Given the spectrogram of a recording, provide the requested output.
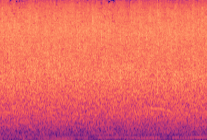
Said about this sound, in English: Is that the sound of rain falling? Or? That's applause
